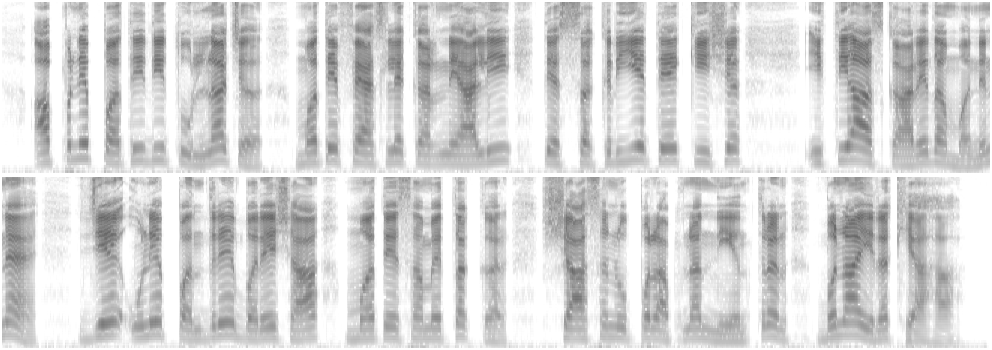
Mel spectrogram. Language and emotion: Dogri, neutral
